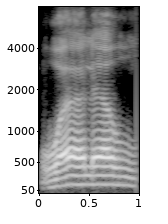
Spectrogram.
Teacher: alaiim giril magdubi alaihim waladin waladin dnya kurang panjang Di hadis ini harus dipanjangkan enam harakat. Panjangnya enam ketukan.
